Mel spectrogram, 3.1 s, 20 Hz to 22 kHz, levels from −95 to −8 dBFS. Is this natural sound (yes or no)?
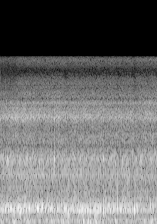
no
